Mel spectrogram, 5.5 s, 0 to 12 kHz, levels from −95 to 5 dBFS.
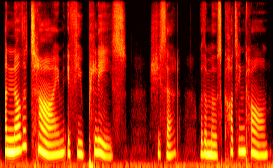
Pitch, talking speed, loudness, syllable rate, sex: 205 Hz, 130 wpm, -17 LUFS, 3.6 syllables/s, female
